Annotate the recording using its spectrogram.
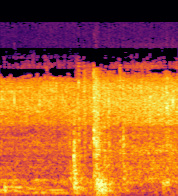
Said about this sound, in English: I never did like rain.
